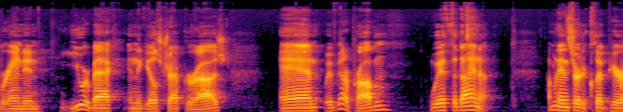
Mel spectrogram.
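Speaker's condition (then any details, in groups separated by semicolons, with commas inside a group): No condition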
